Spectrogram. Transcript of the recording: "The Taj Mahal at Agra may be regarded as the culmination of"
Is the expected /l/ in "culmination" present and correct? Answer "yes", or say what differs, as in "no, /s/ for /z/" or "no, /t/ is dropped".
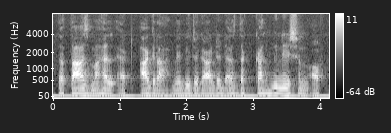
yes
